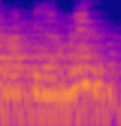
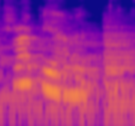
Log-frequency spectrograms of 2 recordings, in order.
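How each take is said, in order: First: The stress falls on the fourth syllable. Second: The stress falls on the first syllable. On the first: This is how the word is normally spoken. "uno al pronunciarlo dice rápidamente" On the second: This follows the written accent mark. "pero es rápidamente con la, el tilde acá"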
